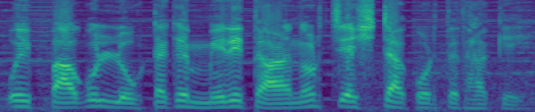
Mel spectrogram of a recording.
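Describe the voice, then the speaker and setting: A man's voice: mid-range voice, a little fast, soft background music. A man narrating a scripted horror story.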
